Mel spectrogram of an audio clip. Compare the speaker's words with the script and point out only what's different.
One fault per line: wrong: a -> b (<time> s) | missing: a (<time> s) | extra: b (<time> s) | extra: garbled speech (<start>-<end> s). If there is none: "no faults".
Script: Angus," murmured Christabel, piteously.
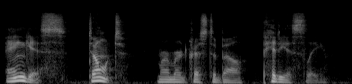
extra: don't (0.9 s)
